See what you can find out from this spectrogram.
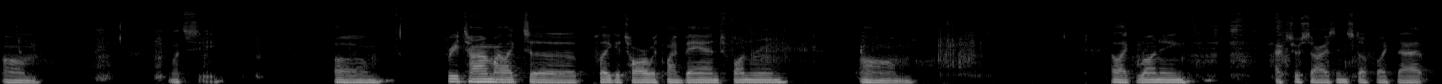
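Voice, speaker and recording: A man's voice: lowish voice, takes it slowly, pauses often, slight background noise. A young man in his twenties from Georgia, a medical student chatting casually with many ums. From Georgia, USA. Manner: relaxed, easygoing, many ums. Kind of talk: casual chat.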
